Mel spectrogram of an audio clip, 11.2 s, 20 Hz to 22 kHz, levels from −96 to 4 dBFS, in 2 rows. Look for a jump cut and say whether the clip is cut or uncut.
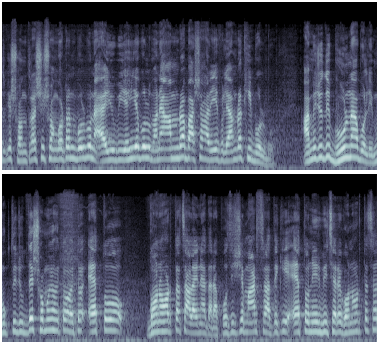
uncut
